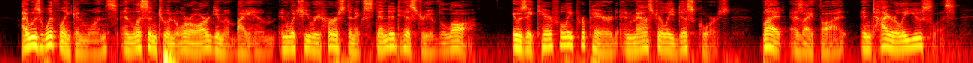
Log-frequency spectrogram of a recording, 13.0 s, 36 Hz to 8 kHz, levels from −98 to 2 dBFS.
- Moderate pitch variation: Yes, average, 4.6 semitones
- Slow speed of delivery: No, average, 175 wpm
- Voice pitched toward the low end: Yes, low, 115 Hz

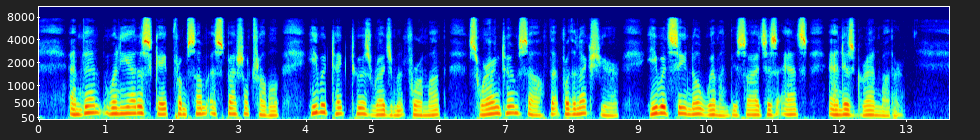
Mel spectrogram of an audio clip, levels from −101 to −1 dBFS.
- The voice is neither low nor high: Yes, medium, 150 Hz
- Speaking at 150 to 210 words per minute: Yes, average, 165 wpm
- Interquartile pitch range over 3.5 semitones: Yes, average, 4.3 semitones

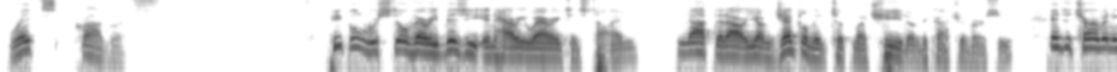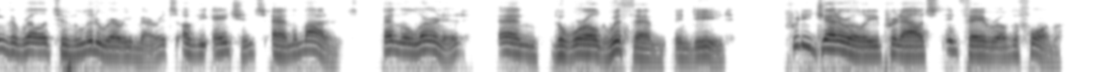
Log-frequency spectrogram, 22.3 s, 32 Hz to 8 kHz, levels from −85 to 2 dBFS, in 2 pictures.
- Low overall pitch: Yes, low, 125 Hz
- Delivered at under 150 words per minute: Yes, slow, 135 wpm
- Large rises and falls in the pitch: Yes, wide, 6.7 semitones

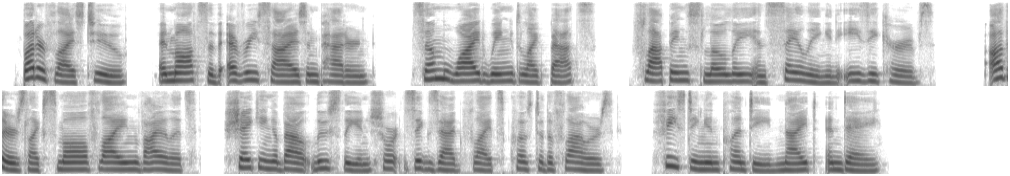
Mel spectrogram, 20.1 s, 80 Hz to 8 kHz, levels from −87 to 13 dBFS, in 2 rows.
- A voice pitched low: No, high, 200 Hz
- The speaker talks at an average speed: No, slow, 130 wpm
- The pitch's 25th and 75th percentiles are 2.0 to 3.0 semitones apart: Yes, average, 2.7 semitones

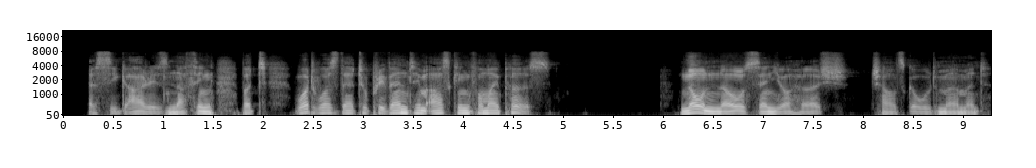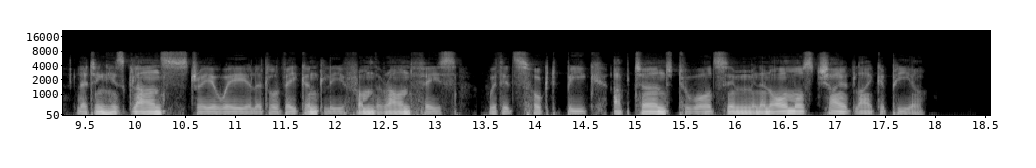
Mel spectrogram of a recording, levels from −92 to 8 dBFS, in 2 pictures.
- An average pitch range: Yes, average, 3.9 semitones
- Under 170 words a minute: Yes, average, 150 wpm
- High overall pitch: No, very low, 85 Hz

